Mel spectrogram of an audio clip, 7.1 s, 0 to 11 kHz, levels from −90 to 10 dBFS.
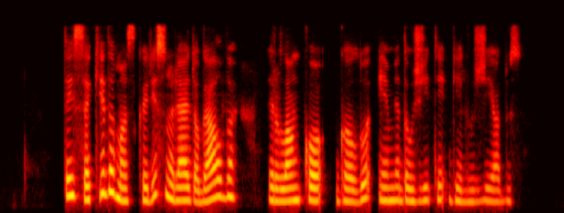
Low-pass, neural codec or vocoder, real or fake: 7.2 kHz; codec, 16 kHz, 0.8 kbps, ZipCodec; fake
